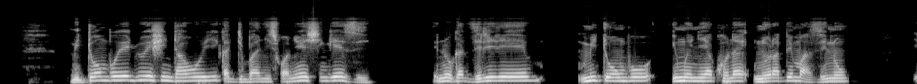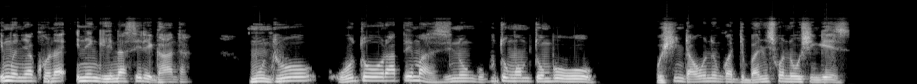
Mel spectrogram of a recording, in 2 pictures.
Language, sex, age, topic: Ndau, male, 50+, health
